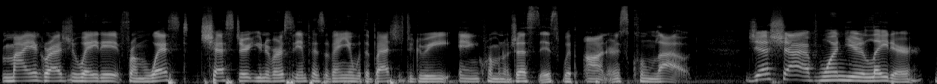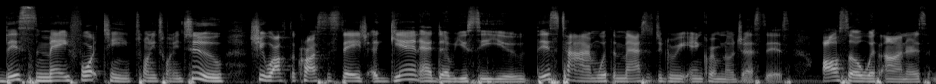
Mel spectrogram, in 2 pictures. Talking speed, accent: 155 wpm, American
